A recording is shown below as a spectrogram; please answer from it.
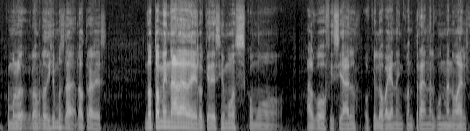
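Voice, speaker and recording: Relaxed man, low-voiced. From Mexico. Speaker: podcast co-host. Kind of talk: casual podcast chat.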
